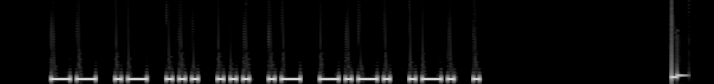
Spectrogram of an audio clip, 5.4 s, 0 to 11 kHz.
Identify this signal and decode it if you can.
Morse code, heard as a keyed tone, about 25 wpm, 700 Hz. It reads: MASSACRE
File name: Eight Letter Words - 25wpm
